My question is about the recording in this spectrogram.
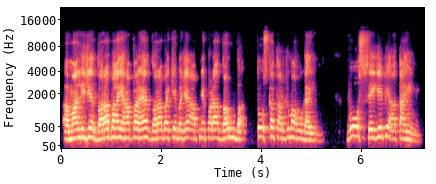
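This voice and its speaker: A man's voice: sits high, a bit bright. A male teacher giving an online grammar lecture, patiently repeating examples and answering student questions.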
